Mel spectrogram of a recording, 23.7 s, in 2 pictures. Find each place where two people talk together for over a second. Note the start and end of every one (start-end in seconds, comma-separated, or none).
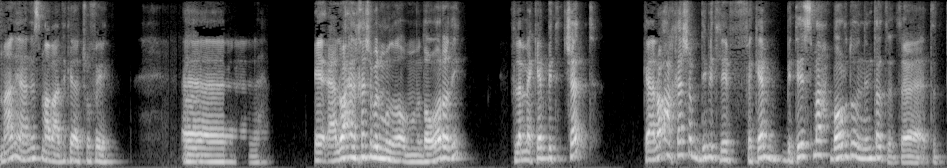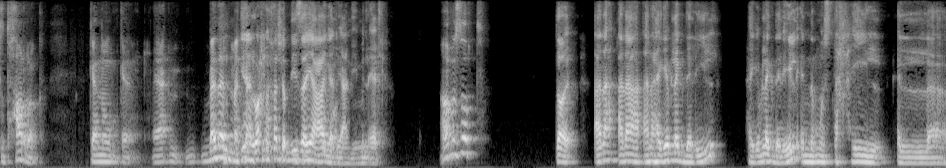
14.6-16.2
